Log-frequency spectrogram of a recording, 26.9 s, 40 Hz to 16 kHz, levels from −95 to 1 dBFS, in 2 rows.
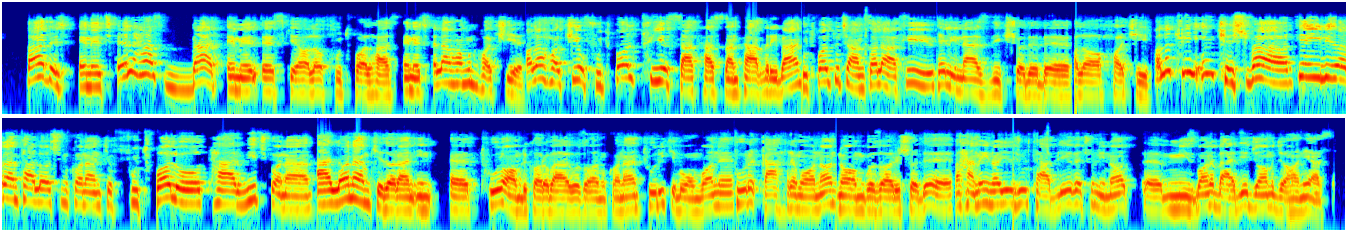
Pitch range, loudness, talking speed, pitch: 125-195 Hz, -17 LUFS, 170 wpm, 155 Hz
